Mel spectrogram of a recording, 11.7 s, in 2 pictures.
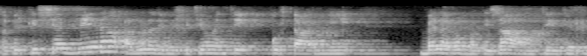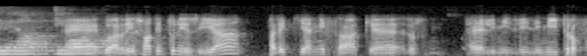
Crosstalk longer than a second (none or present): none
